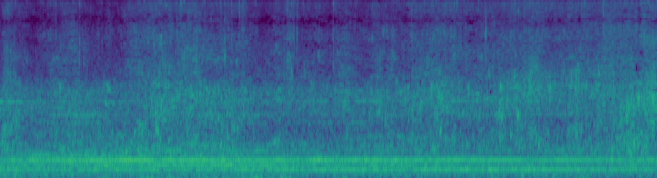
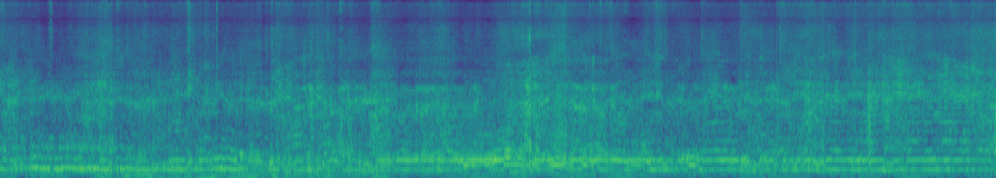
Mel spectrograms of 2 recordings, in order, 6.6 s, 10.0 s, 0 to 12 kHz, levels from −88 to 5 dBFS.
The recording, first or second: first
